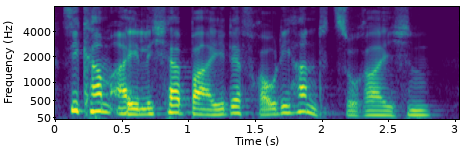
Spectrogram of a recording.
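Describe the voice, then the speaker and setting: Woman, storybook narrator, calm, measured, dark, gravelly. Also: low-pitched. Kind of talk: reading a children's story aloud.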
